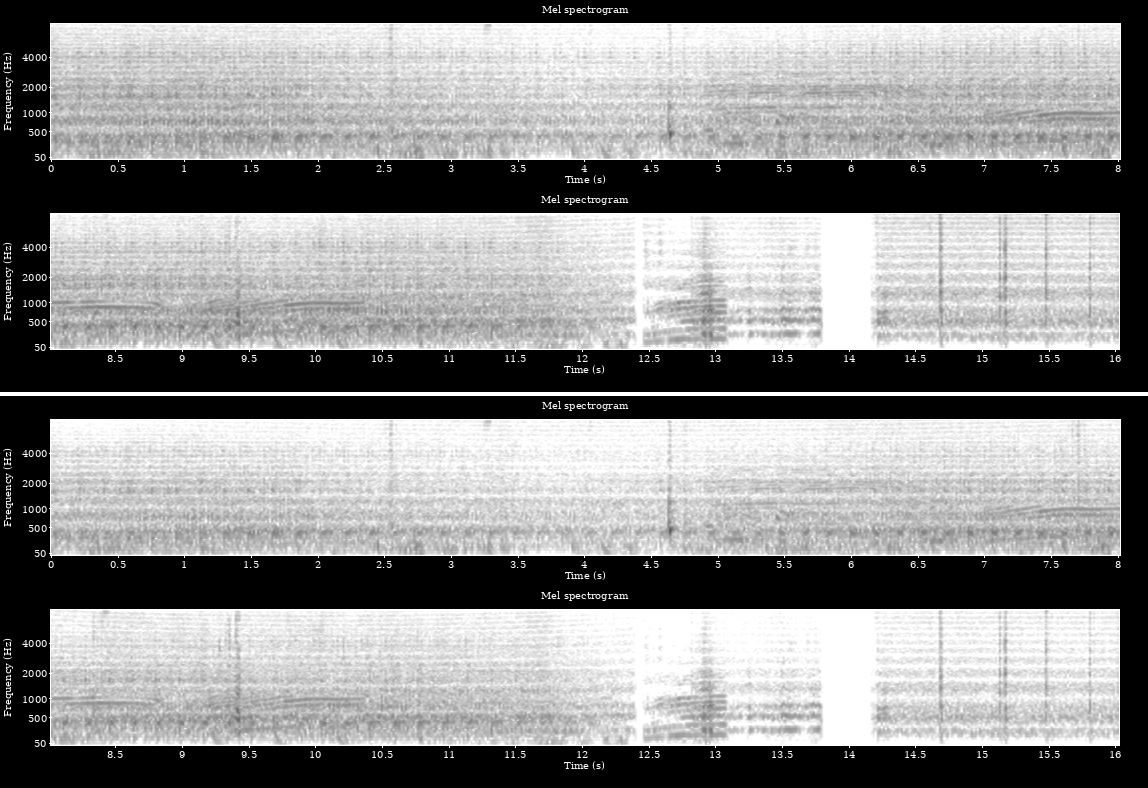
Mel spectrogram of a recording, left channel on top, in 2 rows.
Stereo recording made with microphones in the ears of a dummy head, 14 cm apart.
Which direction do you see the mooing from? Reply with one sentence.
You can hear the mooing on the left.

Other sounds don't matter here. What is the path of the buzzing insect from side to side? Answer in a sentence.
In this clip you hear the buzzing insect go right and come back.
